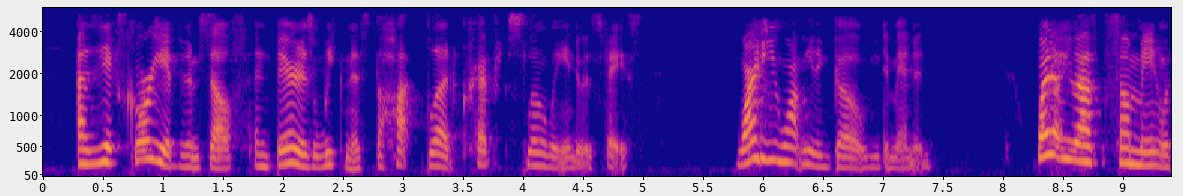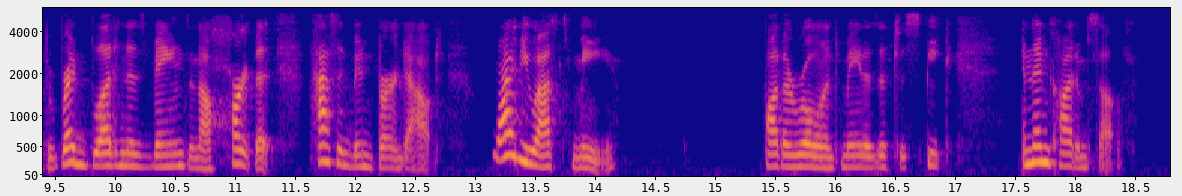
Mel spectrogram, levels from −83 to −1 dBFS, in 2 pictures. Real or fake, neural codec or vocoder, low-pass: fake; codec, 44.1 kHz, 7.8 kbps, Pupu-Codec; 5.4 kHz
